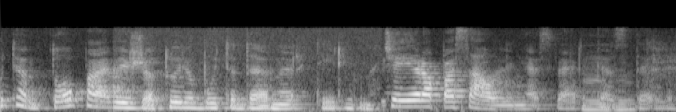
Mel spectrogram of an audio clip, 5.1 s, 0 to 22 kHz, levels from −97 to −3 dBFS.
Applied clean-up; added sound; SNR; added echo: none; none; none; none.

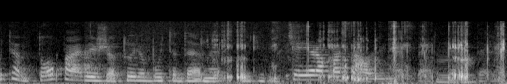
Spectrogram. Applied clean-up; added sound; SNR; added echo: none; Tools; 2 dB; none.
